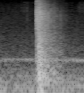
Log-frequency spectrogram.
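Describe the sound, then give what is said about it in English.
An open front door letting in a cold draft is pushed closed by a half-asleep man with a single solid thud that rings out briefly and fades, set against a quiet living room with a faint steady hum and no voices. “James rises, stumbles, half asleep, towards the door, and pushes it closed.”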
